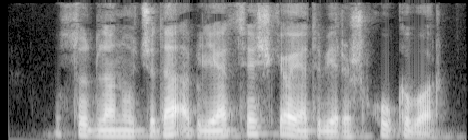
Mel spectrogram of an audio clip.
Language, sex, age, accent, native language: Uzbek, male, 18-24, Xorazm, Uzbek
